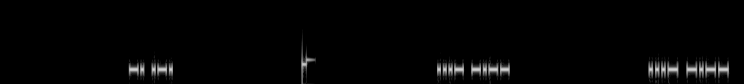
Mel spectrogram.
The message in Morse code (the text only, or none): NR VY VY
